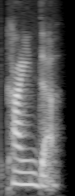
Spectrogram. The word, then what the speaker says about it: kind of: And the connected speech here is kind of turns into kinda.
